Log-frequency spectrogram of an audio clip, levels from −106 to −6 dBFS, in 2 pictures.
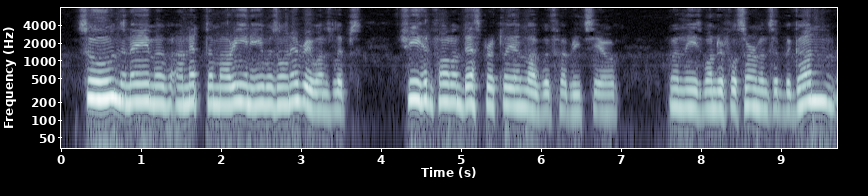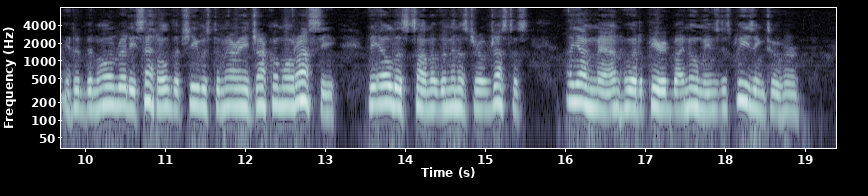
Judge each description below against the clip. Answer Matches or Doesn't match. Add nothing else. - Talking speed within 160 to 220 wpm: Matches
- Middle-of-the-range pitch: Matches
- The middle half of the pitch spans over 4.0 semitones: Doesn't match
